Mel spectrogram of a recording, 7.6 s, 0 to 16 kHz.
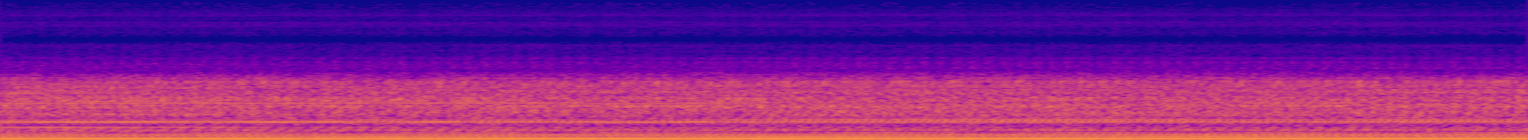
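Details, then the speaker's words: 190SL with Solex carbs, cold start on choke after sitting about a week, ambient about 65°F, not yet warmed up: steady, even low idle with a smooth, unbroken beat and no misses or knocks. A healthy cold start. "okay we're going to switch on I'm going to choke and we're going to see how they things well they start the ambient is that about 65 degrees out not bad for sitting for about a week"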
